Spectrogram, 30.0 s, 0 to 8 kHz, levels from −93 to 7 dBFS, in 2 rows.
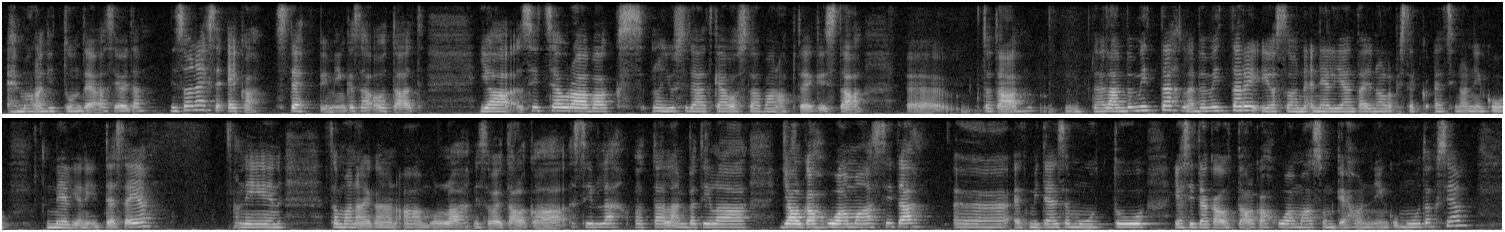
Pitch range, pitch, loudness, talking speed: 215-245 Hz, 230 Hz, -25 LUFS, 140 wpm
